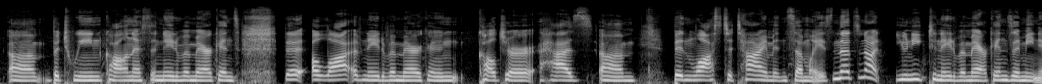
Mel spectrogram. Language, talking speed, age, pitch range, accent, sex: English, 180 wpm, 20-39, 190-225 Hz, American, female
